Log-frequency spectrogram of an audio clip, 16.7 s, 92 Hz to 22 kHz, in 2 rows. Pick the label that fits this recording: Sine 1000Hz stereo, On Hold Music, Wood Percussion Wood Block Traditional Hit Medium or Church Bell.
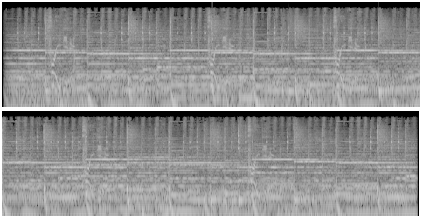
On Hold Music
